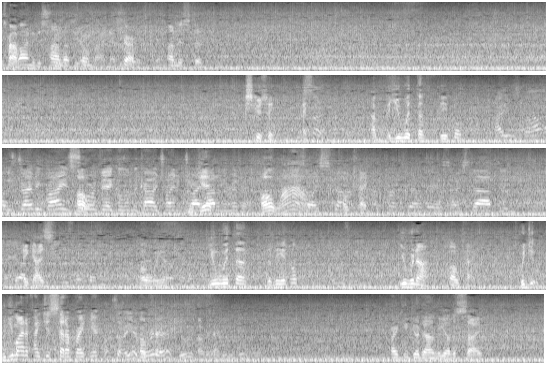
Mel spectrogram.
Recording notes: On-the-scene Live-stream Warwick RI car in water.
